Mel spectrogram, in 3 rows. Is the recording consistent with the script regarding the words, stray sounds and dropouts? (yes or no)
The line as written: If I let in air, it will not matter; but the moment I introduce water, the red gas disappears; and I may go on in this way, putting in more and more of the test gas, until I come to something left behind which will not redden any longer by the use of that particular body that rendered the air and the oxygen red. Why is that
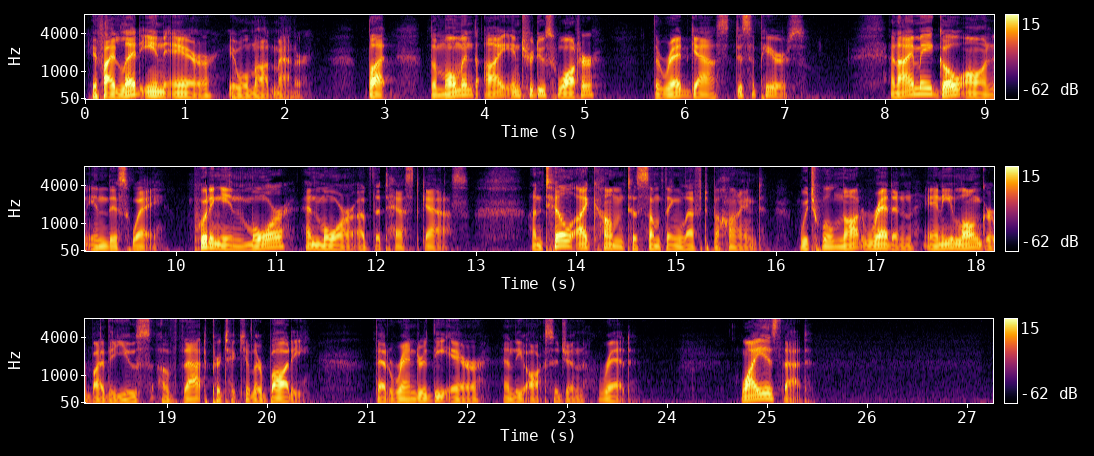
yes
